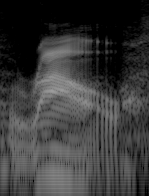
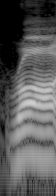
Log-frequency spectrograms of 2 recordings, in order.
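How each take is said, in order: First: The word is said in a Southern accent. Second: The word is said in a standard accent.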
